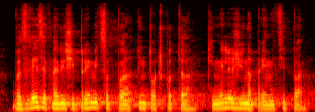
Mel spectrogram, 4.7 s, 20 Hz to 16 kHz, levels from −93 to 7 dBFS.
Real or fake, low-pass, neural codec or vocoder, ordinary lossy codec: fake; 14.4 kHz; codec, 44.1 kHz, 3.4 kbps, Pupu-Codec; none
